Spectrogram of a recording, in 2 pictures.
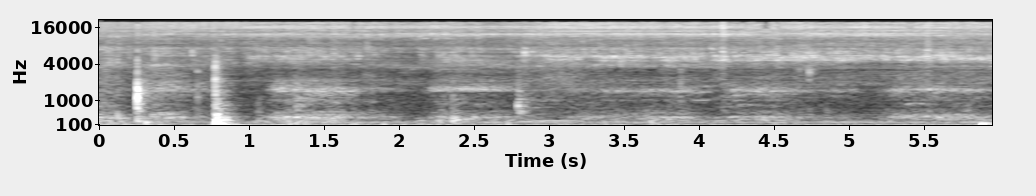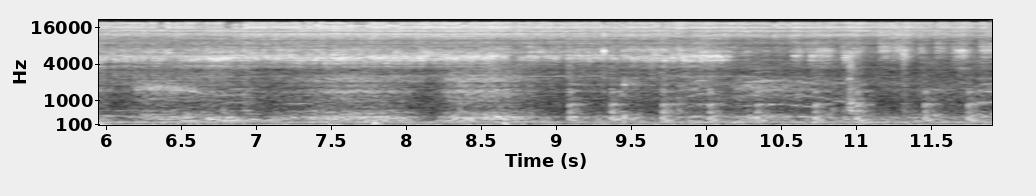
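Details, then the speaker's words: LG 10kg top-loader washer that has been leaking, water turned on at the inlet: steady, soft hiss of water over a faint low hum; fill valve hissing, leak source not yet found. "I'm turning the water on now so if you can hear that hissing sound this has been making that for the last two weeks"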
